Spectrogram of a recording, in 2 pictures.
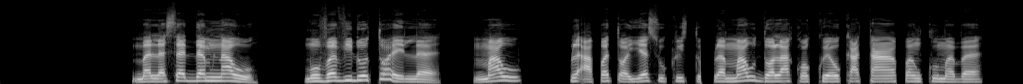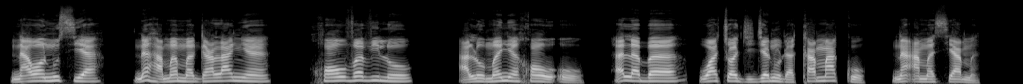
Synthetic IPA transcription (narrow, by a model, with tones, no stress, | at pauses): mɛ̃˨lɛ˨sɛ˦d̪ɛ˦mnã˦wo˨ | mõ˨vɛ̃˦vi˦ɖo˦t̪ɔ˦ɛ˨lɛ˨ | mã˦wu˦ | k͡plɛ˦ʔa̰˨ɸɛ˦t̪ɔ˦je˦su˨kɾi˦st̪o˨k͡plɛ˦mã˦wu˦d̪ɔ˨˦la˦kɔ˦ku˦a˦wo˦ka˦t̪ã˦ɸɛ˦ŋ̩˦ku˦mɛ̃˨bɛ˦ | nã˨wɔ˦nũ˦si˨˦a˨ | nɛ̃˦ɦa˨mɛ̃˨mɛ̃˨ɡã˦la˦ɲɛ̃˦ | xɔ̃˦wo˦vɛ˦vi˦lo˦ | a̰˨lo˦mɛ̃˦ɲɛ̃˦xɔ̃˦wo˨ʔo̰˨ | ɛ̰˦lɛ˦bɛ˦wo˦a˨t͡ʃɔ˦d͡ʑi˨d͡ʒɛ˦nũ˦ɖɛ˨ka˦mã˦ko̰˨ | nã˦ʔa̰˨mɛ̃˨si˨a˨mɛ̰̃˨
